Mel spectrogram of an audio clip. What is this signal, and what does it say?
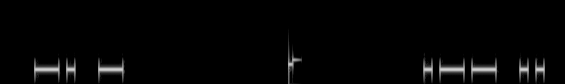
Morse code, heard as a keyed tone, about 15 wpm, 700 Hz. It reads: NT WI
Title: US States and Canadian Provinces 15wpm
